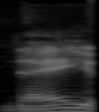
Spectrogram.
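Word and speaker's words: Nei: I'm sure somebody's going to tell me it should be nay or nigh, but yeah, I've always said knee.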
